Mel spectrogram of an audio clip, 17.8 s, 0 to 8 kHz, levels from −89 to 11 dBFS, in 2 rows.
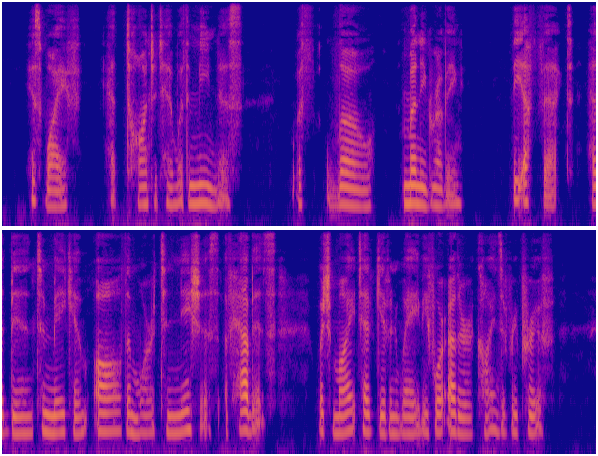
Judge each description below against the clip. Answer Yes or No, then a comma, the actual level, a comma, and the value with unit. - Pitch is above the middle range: Yes, high, 195 Hz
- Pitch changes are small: Yes, narrow, 1.7 semitones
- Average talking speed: No, slow, 115 wpm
